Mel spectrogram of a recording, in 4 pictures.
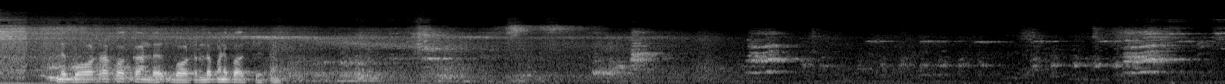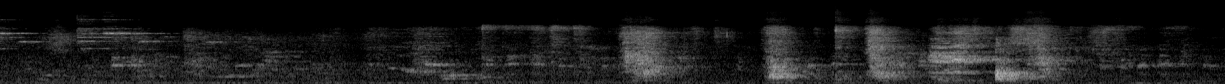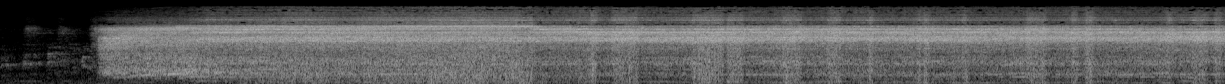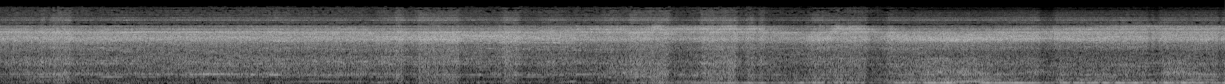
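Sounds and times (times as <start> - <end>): low rumble: 0.0 - 1.8
hissing power tool: 0.0 - 6.0, 25.4 - 49.0.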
